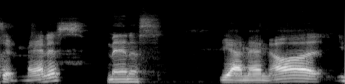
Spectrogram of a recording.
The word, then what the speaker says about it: Maness: i believe versus uh nathan how do you pronounce it manus manus yeah man uh you know what man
